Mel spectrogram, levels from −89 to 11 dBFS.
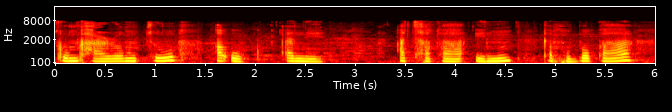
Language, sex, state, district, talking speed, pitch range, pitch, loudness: Mizo, female, Mizoram, Aizawl, 140 wpm, 175-200 Hz, 190 Hz, -17 LUFS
